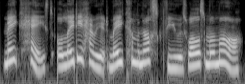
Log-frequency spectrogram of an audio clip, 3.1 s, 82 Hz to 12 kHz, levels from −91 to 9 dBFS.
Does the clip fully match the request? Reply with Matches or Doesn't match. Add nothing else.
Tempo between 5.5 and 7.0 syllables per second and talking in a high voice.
Matches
